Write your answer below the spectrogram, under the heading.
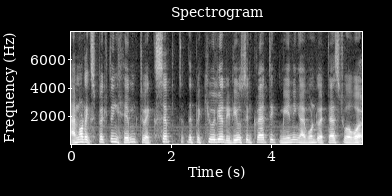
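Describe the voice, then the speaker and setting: In a Keralan accent, a man speaks fairly quickly at a fairly high pitch with lively intonation. His tone is dark and mellow, and the recording is very clean with a silent background. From India, Kerala. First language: Malayalam. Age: 60s. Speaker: educator and commentator. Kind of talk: reflective talk to camera. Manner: halting, with repetitions and fillers.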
